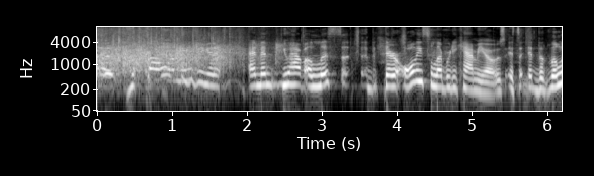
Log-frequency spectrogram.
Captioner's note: cheers and applause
